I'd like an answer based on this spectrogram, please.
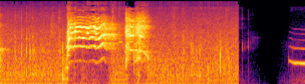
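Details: Fennec fox giving two loud, harmonic-rich calls, the first long and wavering, the second shorter, over a low background hum, followed by silence and a brief clean tone at the end.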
